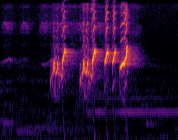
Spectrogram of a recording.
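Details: Ruby-throated bulbul singing energetically, a recording used to lure caged birds into song: one short burst of bright, bubbly chirps, then a quick run of four rippling, slightly rising notes, over a faint steady tone.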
